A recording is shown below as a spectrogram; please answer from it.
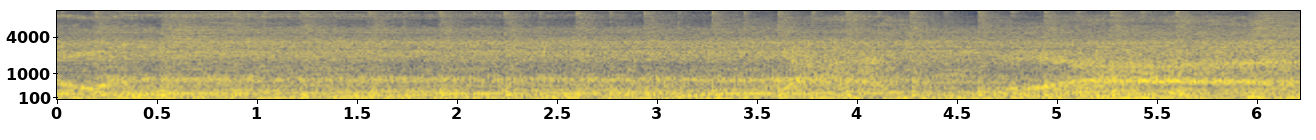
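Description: Death metal: distorted guitars, bass and drums playing without vocals.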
